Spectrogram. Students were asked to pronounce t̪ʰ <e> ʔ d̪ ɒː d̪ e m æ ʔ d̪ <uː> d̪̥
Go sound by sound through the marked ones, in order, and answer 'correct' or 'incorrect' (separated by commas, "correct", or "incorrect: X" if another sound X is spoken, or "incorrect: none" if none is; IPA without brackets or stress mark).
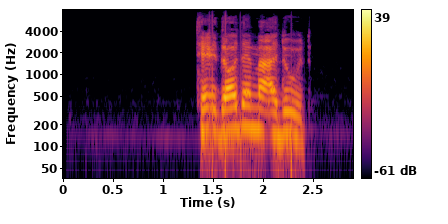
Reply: correct, correct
